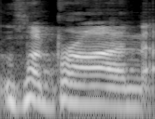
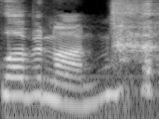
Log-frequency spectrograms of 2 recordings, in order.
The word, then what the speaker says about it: Lebanon: over pronouncing that right LeBron um Pennsylvania did I say that town name correct too hello no it's Lebanon Lebanon it's not her fault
